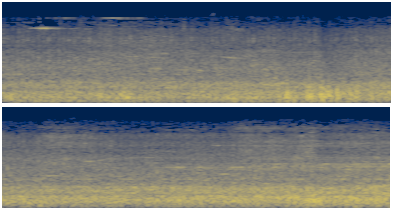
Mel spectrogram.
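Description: Blackpool's Western Train illuminated heritage electric tram approaching along street track, its rumble growing steadily louder as it nears.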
